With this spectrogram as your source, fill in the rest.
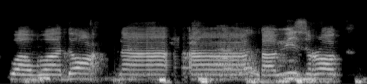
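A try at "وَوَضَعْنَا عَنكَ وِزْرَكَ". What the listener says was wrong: Bukan angka angka wizrak. Wa wada'na 'anka wizrak.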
